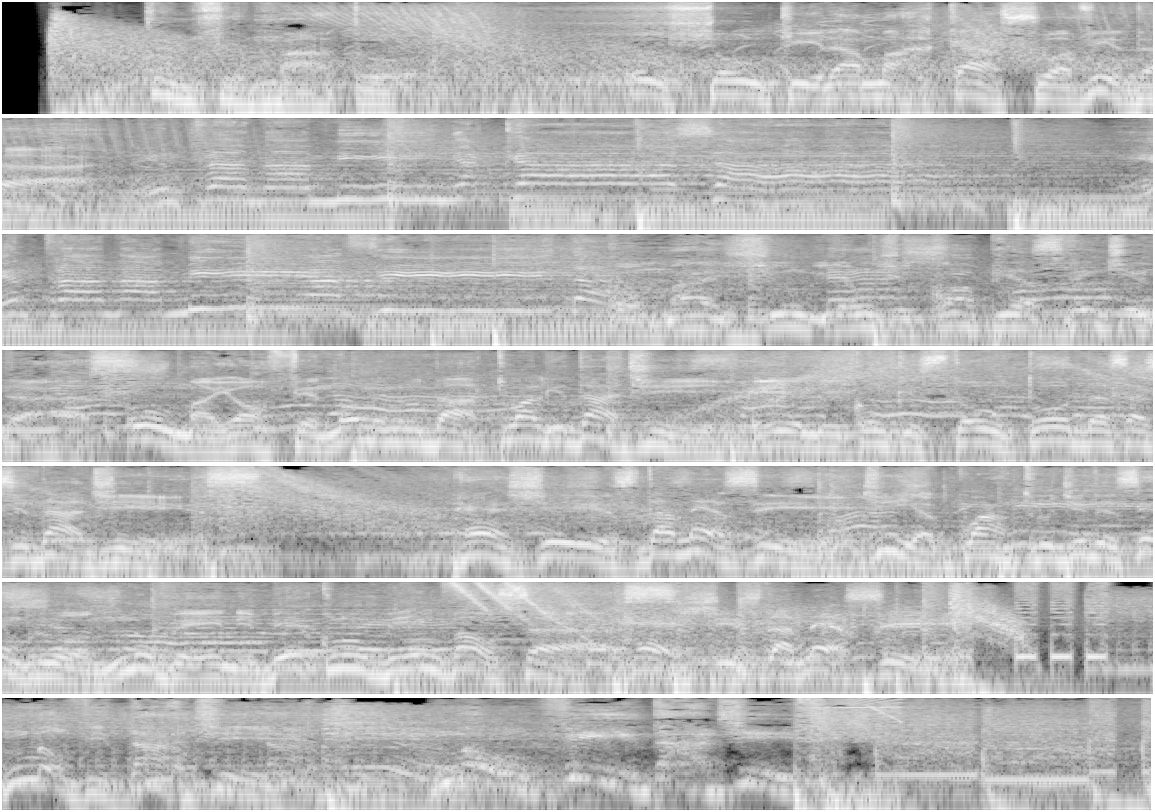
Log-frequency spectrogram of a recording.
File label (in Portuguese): locutor, vozes masculina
